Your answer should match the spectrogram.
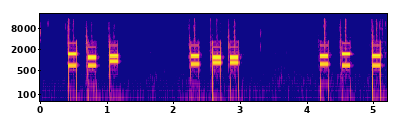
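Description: Touch-tone telephone keypad beeps, nine clear dual-tone presses in three quick groups of three separated by short pauses, fairly loud with no talking, as Radio City in Liverpool dials a call to Roseanne Barr, followed by an American ringtone.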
